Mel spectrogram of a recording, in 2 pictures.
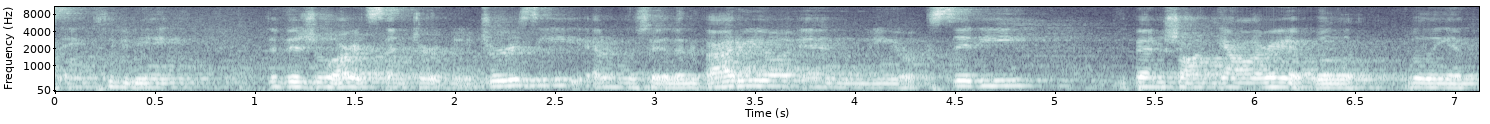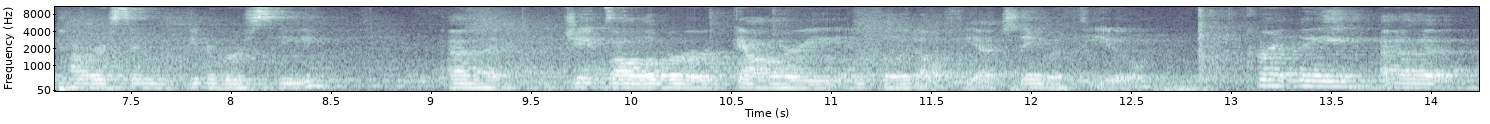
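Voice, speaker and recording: A woman with a somewhat low voice introduces artists at a museum, reading in a measured way. Her voice rings through a large gallery with a long echo, and a clear hiss sits behind it. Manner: measured, with fillers and small restarts. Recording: echoey gallery with long reverb and noise.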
